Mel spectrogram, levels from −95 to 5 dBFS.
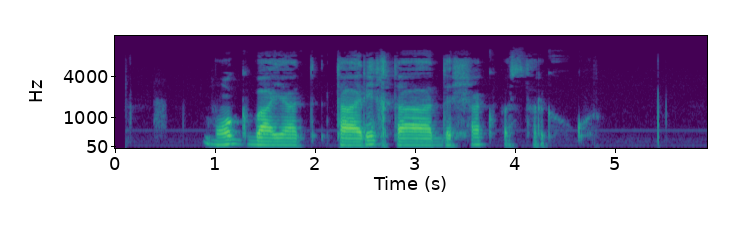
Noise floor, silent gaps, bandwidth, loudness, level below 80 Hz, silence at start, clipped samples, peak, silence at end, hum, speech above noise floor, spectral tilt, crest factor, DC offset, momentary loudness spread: -70 dBFS; none; 9.6 kHz; -25 LUFS; -64 dBFS; 0.9 s; under 0.1%; -8 dBFS; 1.25 s; none; 45 dB; -5.5 dB/octave; 20 dB; under 0.1%; 23 LU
